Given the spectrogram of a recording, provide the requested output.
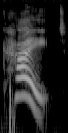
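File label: "kite", English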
